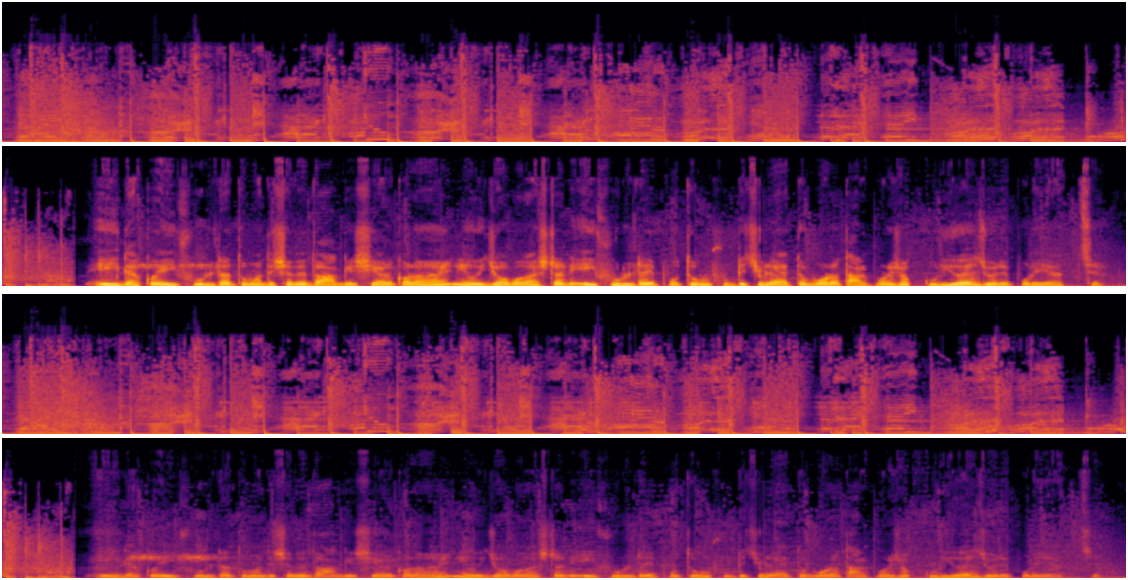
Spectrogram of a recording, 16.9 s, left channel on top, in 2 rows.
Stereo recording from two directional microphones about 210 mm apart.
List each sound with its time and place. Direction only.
1.9 s music: centre (ahead or behind)
6.2 s music: centre (ahead or behind)
8.4 s music: centre (ahead or behind)
9.1 s a woman's voice: 45° left (ahead or behind)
